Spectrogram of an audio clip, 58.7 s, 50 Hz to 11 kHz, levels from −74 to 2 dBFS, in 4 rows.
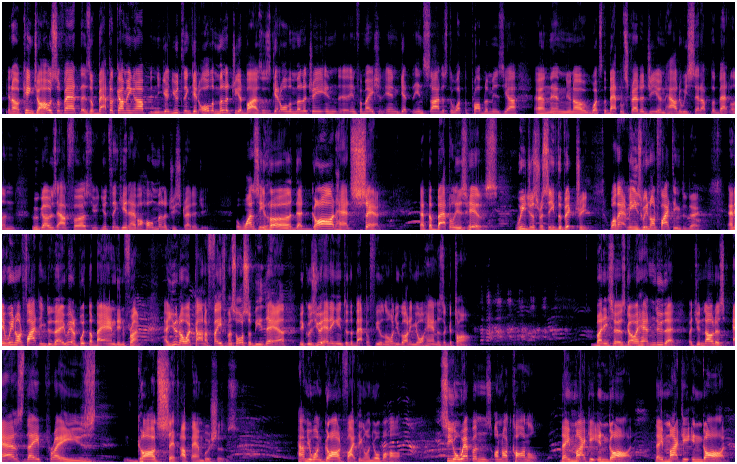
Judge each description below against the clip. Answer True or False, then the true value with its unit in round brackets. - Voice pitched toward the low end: False (170 Hz)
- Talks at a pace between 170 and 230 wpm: True (175 wpm)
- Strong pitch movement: False (4.4 semitones)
